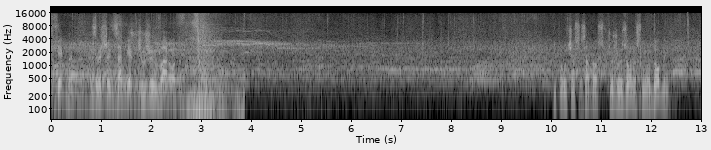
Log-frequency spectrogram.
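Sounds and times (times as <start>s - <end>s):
faint arena crowd noise: 0.0s - 13.0s.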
